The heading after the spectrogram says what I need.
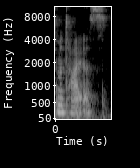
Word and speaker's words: Matthias: i'm still not over matthias matthias mattias it's mattias are you trying to remember how they pronounce it on the show okay anyway i'm still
